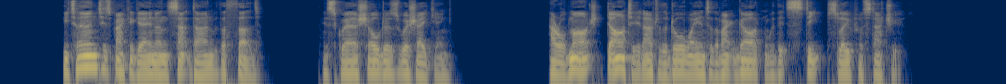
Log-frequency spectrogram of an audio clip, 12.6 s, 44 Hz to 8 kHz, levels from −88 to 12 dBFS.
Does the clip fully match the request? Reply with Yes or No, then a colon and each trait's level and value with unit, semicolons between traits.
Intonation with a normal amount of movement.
No: narrow, 2.3 semitones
